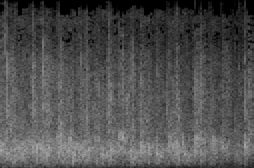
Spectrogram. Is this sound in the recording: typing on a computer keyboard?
no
